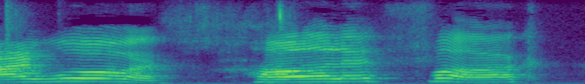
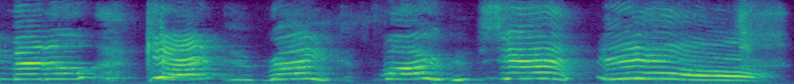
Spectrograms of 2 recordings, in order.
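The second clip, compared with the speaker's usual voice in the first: slow, much higher, louder laugh-cry; laughing outburst; 10 semitones higher, 3 dB louder, much slower than usual. Real, not acted. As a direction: crack up and yell it out. Exasperated rant at bad writing.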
